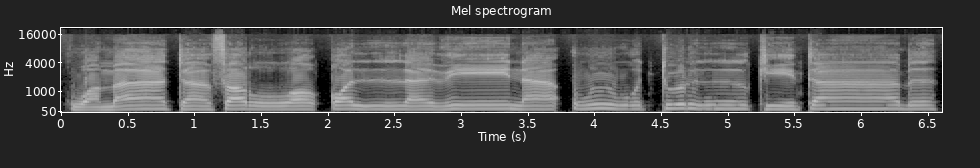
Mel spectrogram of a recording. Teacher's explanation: Lam mati di situ adalah lam takrif yang dia adalah izhar al-qamariyah. Izhar alqamariyah maksudnya adalah al-nya dibaca jelas dan dialirkan. Karena lam mati itu lam memiliki sifat tawassud.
